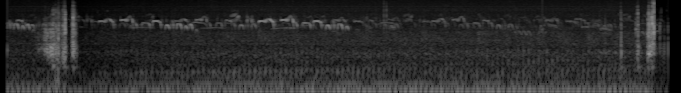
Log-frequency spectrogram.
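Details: A Yellow-bellied prinia in Hong Kong gives a fast, steady run of thin, high chirping notes, several each second, over a constant low rumble of traffic.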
